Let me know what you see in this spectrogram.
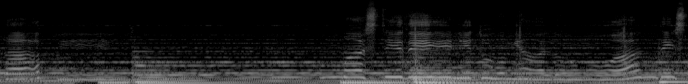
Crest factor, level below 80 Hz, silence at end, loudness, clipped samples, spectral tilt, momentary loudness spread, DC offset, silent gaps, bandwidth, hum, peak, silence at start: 18 dB; -38 dBFS; 0 s; -33 LUFS; under 0.1%; -6.5 dB/octave; 12 LU; under 0.1%; none; over 20 kHz; none; -12 dBFS; 0 s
